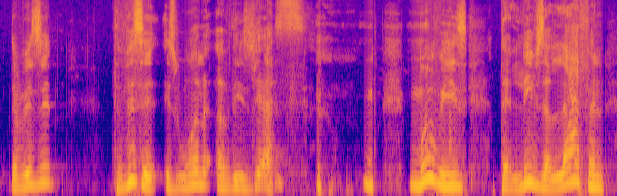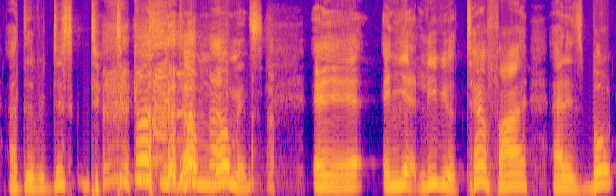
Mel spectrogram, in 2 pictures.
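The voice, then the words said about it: Put-on accent, unclear which. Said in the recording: “Now I don't even know what the accent I'm doing. I'm just gonna do it normal.”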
